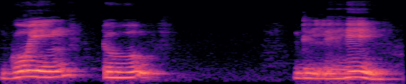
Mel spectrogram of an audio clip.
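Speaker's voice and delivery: word by word with long pauses; slow dictation. Shown as a demonstration. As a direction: dictate "going ... to ... Delhi" as if writing. Dictates while writing it out. (रुक-रुक कर, लिखते हुए बोलना)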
